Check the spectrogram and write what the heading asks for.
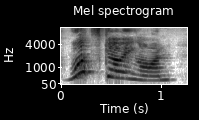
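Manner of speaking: loud, slow demand. A narrator's reading. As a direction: demand an answer. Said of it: "she demanded".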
